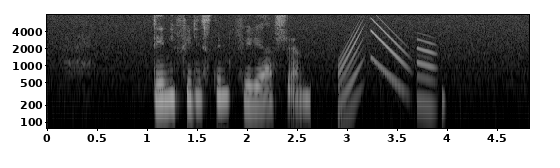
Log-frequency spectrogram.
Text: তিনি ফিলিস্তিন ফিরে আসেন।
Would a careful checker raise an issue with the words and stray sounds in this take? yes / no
yes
